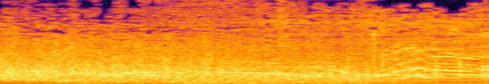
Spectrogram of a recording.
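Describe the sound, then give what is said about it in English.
A lightning bolt spell blast in a fantasy adventure: a loud, continuous crackling roar with faint sweeping tones running through it, sustained from start to finish. “Use your lightning bolt.”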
